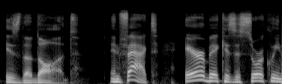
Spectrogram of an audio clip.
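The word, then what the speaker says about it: ض: But to actually pronounce dod correctly, you've got to press the sides of your tongue firmly against your upper molars to produce this deep, trapped, full sound.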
